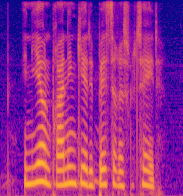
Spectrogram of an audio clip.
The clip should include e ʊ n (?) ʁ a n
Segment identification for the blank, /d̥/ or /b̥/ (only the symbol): b̥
